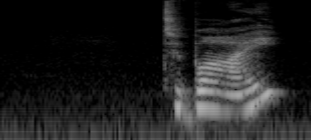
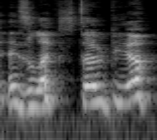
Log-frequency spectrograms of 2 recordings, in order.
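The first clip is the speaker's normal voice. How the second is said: laughing while saying it, louder; 5 semitones higher, 12 dB louder than usual. Real, not acted. Teacher recalling the printed wrapping paper, laughing. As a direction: chuckle through the words.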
